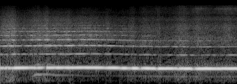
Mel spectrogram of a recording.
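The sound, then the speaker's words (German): A steam locomotive whistle sounds a departure signal: one loud, steady, shrill blast with a rich harmonic tone that holds without a break. “der Zugpersonal hat eben den Fahrauftrag gegeben und das Lokpersonal hat den bestätigt mit den Pfiffen und gesagt, so, jetzt geht's los.”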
